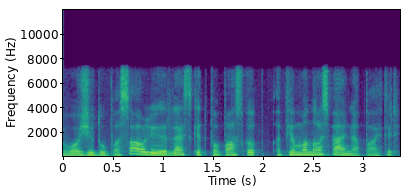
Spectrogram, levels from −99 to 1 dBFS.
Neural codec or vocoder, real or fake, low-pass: codec, 16 kHz, 0.8 kbps, ZipCodec; fake; 7.2 kHz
